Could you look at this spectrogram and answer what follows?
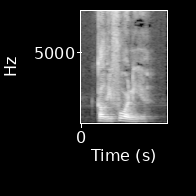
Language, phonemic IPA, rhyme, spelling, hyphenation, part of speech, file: Dutch, /ˌkaː.liˈfɔr.ni.ə/, -ɔrniə, Californië, Ca‧li‧for‧nië, proper noun, Nl-Californië.ogg
- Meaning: 1. California (the most populous state of the United States) 2. colonial California 3. California Republic 4. a hamlet in Maasdriel, Gelderland, Netherlands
